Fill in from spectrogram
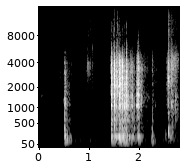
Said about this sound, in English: Everything fell off the fucking table.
